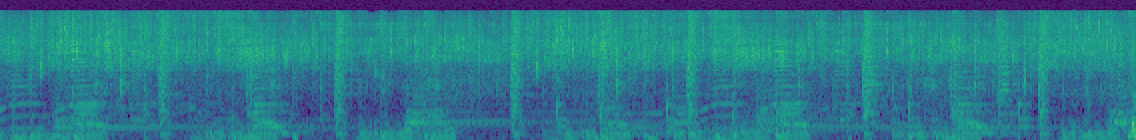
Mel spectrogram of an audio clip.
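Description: Pomfret fish frying in a pan just after being flipped, giving a steady, dense sizzle and crackle that runs unbroken and fairly loud throughout.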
